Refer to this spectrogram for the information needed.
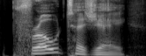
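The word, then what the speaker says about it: protégé: 而如果是美音呢，后面部分不变，而前面这个 o 字母发作 o，叫做 protege。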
